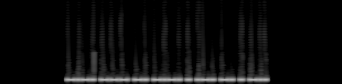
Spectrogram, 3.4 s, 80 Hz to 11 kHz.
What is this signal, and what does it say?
Morse code, heard as a keyed tone, about 53 wpm, 700 Hz. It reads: CONCERNED
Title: Sentences from Top 1000 Words - Review Part 6 - New Word Drill - 50wpm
